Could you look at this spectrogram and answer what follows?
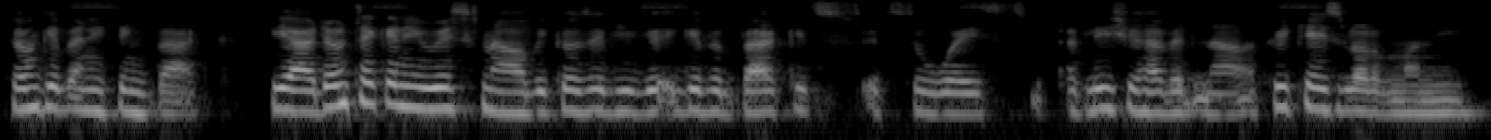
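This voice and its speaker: A woman's voice: fairly low pitch, little pitch movement, a little fast, vocal fry, hardly any pauses, a little mellow, dull audio. A tired woman from the Netherlands with a Dutch accent, chatting casually through a live trading stream and answering viewers.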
